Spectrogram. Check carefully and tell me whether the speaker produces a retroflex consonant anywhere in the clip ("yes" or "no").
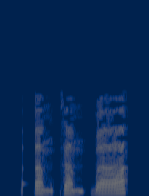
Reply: no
